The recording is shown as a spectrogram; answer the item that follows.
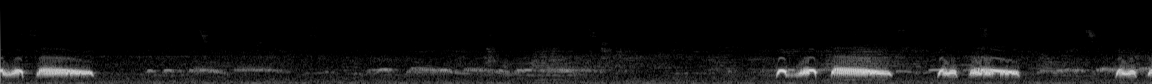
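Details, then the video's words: Spotted dove cooing for daily training of decoy birds: one loud phrase, a stretch of soft distant coos, then loud short notes and a long coo repeated near the end. "Tiếng chim cu gáy mới nhất, dùng luyện chim gáy bổi và mồi hàng ngày"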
